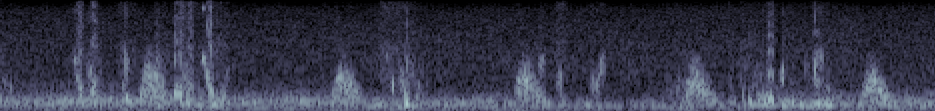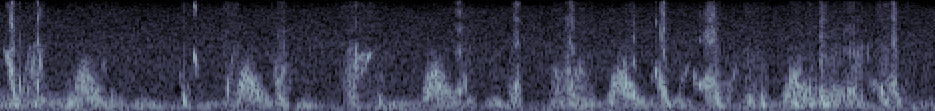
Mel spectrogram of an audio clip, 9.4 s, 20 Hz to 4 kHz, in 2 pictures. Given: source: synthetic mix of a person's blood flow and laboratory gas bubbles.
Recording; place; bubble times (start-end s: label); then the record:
Doppler ultrasound of blood flow; subclavian vein
0.00-0.08 s: bubbles
0.35-0.52 s: bubbles
0.59-0.68 s: bubbles
0.75-1.17 s: bubbles
1.90-2.15 s: bubbles
2.69-2.85 s: bubbles
2.94-3.04 s: bubbles
3.33-4.19 s: bubbles
4.67-4.92 s: bubbles
4.99-5.27 s: bubbles
5.56-5.70 s: bubbles
5.79-5.88 s: bubbles
6.02-6.14 s: bubbles
6.38-6.62 s: bubbles
6.94-7.05 s: bubbles
7.21-7.30 s: bubbles
7.41-7.66 s: bubbles
7.77-8.51 s: bubbles
8.60-9.21 s: bubbles
From the record:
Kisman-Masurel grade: 243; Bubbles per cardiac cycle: several, 3 to 8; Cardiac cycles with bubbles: 100%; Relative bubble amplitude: loud (0.450 to 0.775); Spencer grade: 3 (all of the cardiac periods contain showers or single bubble signals, but not dominating or overriding the cardiac motion signals); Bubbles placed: anywhere in the cardiac cycle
